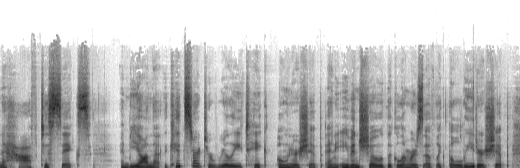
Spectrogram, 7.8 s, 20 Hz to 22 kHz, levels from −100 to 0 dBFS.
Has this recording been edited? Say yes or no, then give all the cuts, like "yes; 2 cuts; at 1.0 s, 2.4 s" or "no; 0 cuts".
no; 0 cuts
